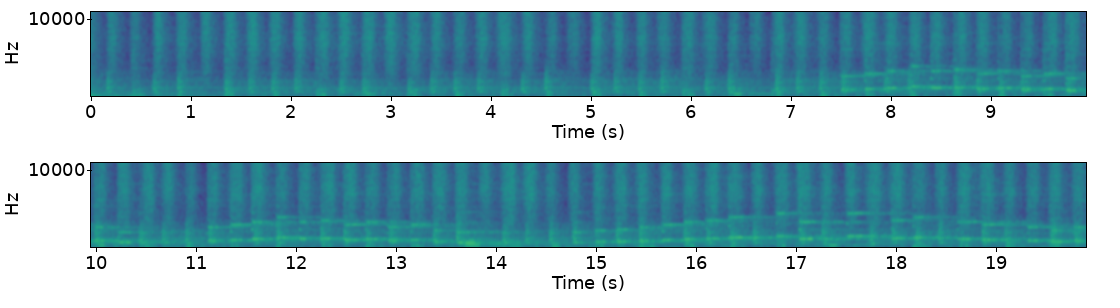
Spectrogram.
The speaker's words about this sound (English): Speaking of Jerry having fun on this score, uh, there are a couple of synth effects. I'm assuming they're synth effects uh, that are very amusing in this. Uh, he's got the little barking dog effect.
